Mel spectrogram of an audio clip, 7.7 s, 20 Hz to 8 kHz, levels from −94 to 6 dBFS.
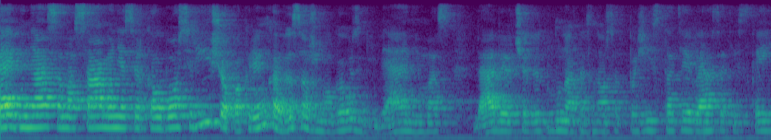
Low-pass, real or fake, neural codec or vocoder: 7.2 kHz; real; none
